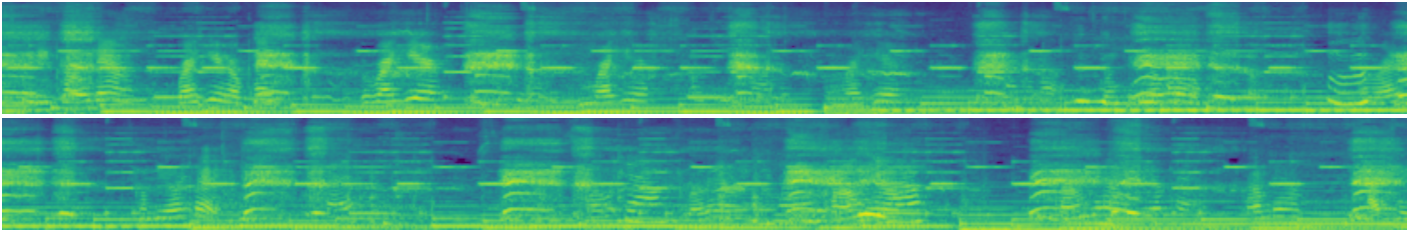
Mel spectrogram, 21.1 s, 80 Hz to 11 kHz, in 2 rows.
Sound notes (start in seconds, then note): 5.4 medical machines beeping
